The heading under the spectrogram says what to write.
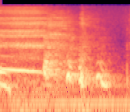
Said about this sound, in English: I have a cough attack.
